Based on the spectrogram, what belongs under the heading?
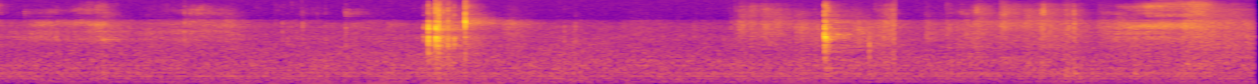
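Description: Eating sounds of a person chewing fried chicken and licking sauce off his fingers, with a quick pair of sharp clicks about two seconds in and another just after four seconds.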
